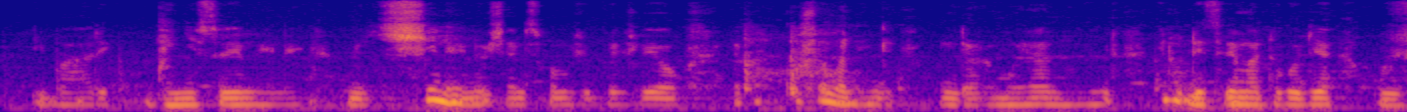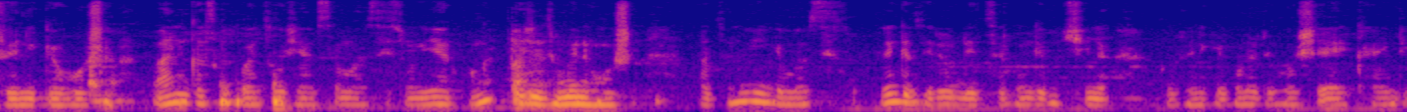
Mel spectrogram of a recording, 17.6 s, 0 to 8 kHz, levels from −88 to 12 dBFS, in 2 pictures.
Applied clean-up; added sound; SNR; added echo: none; none; none; none.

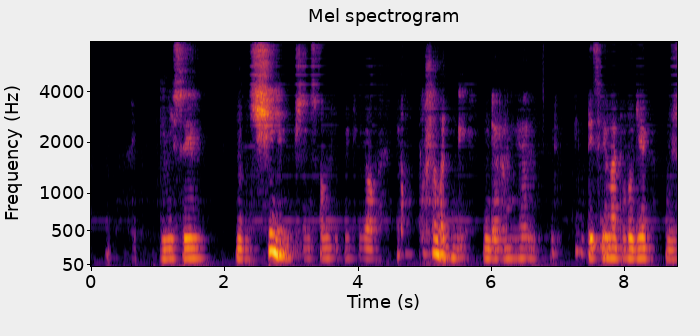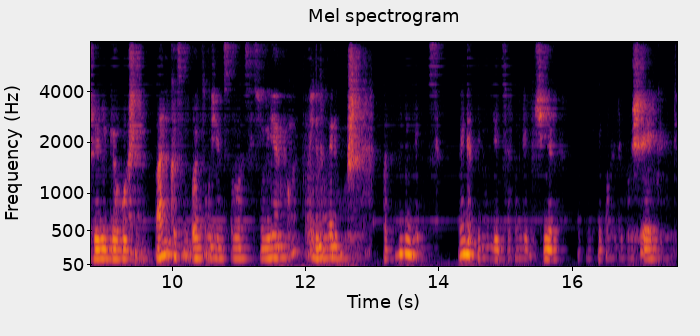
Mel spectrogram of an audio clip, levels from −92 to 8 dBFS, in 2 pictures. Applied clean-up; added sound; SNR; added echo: neural mask model DeepFilterNet 3.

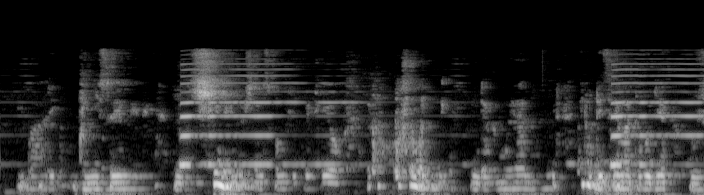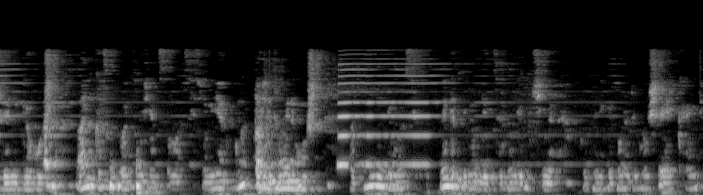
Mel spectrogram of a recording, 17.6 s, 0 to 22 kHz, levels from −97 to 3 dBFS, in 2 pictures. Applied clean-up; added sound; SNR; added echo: classical method WPE with log-MMSE.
